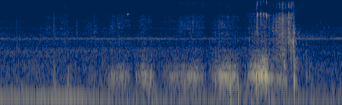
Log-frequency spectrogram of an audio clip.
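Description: A small die-cast toy car with paint-covered wheels is rolled back and forth over paper in a run of short scraping strokes. About five seconds in comes a louder splash-like burst as a toy goes into a tub of water.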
